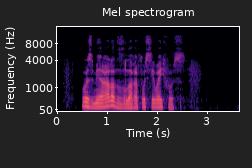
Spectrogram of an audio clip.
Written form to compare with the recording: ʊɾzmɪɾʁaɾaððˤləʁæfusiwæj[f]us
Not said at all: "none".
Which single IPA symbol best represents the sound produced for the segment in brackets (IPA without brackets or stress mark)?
f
